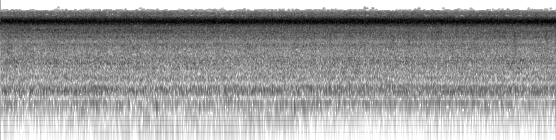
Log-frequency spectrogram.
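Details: Fanning Japanese honey bees on a hot day give an even, droning buzz, low and layered, joined by a steady thin high hiss, with no breaks or changes in loudness across the recording.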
